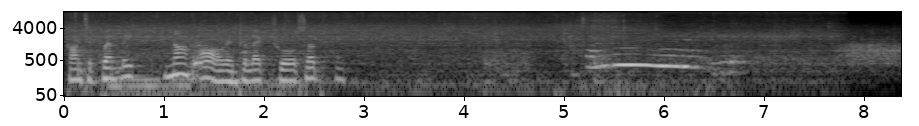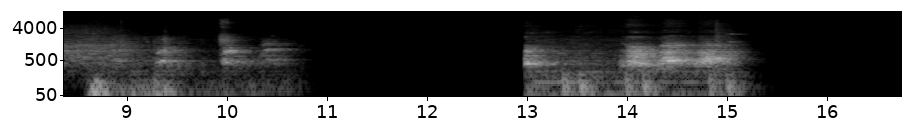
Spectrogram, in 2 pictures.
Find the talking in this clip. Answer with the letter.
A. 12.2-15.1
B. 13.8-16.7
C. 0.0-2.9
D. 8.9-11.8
C.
